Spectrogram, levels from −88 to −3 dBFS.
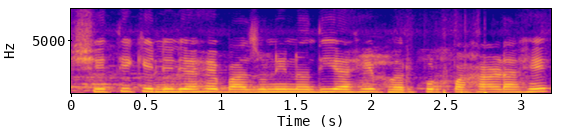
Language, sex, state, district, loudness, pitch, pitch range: Marathi, male, Maharashtra, Washim, -14 LUFS, 240 Hz, 230-245 Hz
